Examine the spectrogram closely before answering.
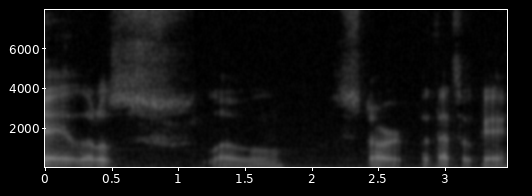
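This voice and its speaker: A man speaks quietly. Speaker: gaming content creator. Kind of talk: gameplay commentary. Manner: quiet, with long pauses; halting.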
